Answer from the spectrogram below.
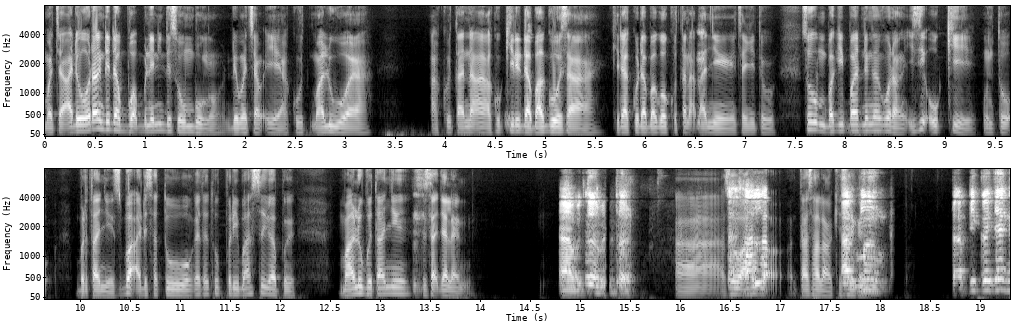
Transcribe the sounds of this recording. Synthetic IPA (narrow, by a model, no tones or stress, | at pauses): mat͡ʃamadəoɾaŋdiədahbuaʔ̪̚bənanĩdiəsombʊŋodiəmat͡ʃamʔeakumaluah | akut̪anaʔakukiɾədahbaɡʊsakiɾəakudahbaɡuakut̪ana̰ʔt̪aɲə̃mat͡ʃaɡit̪u | sobaɡipənəŋankoɾaŋis̬iʔokeunt̪ʊʔ̚ | bərt̪aɲə̃səbap̚ʔadəsat̪uaŋkat̪at̪upəɾibaasəkaapə | malubərt̪aɲə̃səsat̪̚d͡ʒalan | ʔabət̪ʊlbət̪ʊl | ʔa̰soaut̪aʔsalaɦokesak | t̪apikod͡ʒaŋ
